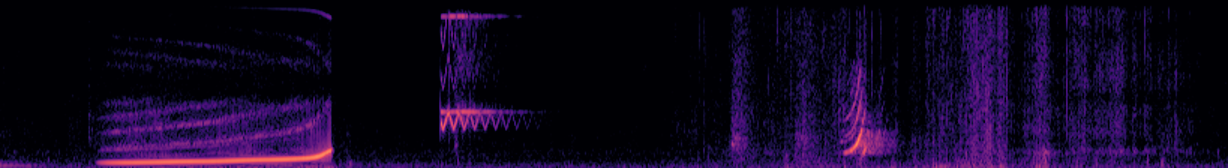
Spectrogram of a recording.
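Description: Comic sound effects added in editing: a rising whistle-like glide that lasts about a second and a half and stops suddenly, a short bright sparkle chime about three seconds in, and a quick rising chirp near six seconds. Faint light rustling follows.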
